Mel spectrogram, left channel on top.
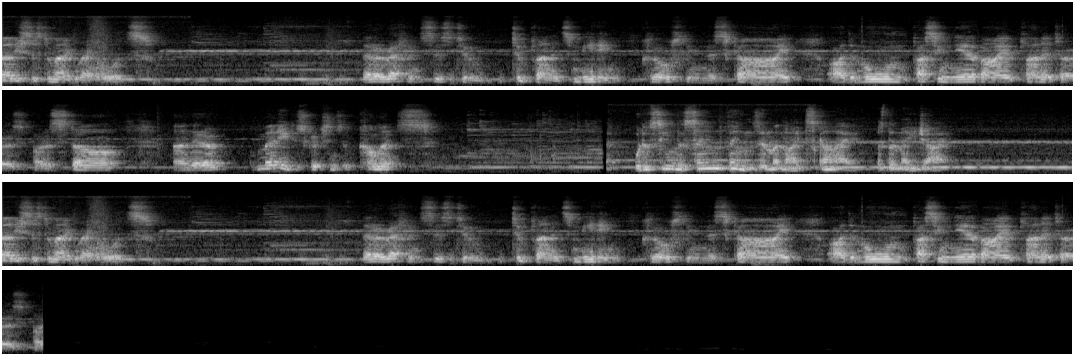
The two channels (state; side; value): drops out; right; at 11.2 s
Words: systematic records. There are references to two planets meeting closely in the sky, or the moon passing nearby a planet or a star, and there are many descriptions of comets. Would have seen the same things in the night sky as the Magi.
